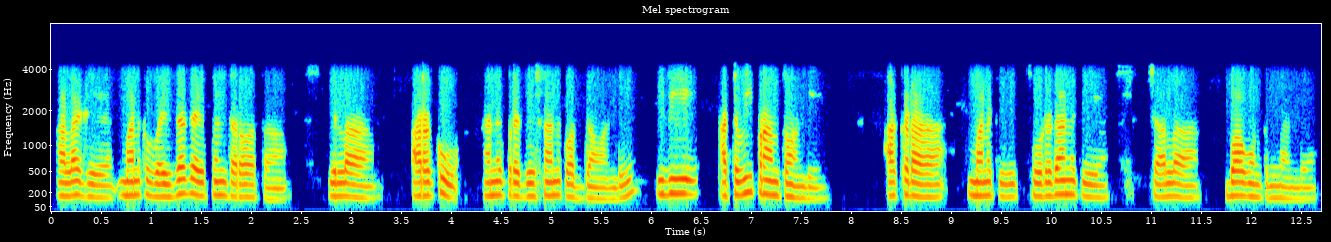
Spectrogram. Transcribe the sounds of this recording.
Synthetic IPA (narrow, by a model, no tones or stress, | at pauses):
ɐlaːɡe̞ːmɐnɐkuʋɐjd͡ʒaːɡɐjpijnɐt̪ɐɾuʋaːt̪ɐ | ilaː | ɐɾɐku | ɐneːpɾɐd̪ɛːʃaːnikiʋɐd̪ːaːmɐɳɖiːd̪i | ɐʈɐʋipɾaːnt̪ɐmɐɳɖi | ɐkːɐɽɐ | mɐnɐkit͡ʃuːɽɐɽaːniki | t͡ʃaːlaː | baːɡuɳʈund̪ɐɳɖi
